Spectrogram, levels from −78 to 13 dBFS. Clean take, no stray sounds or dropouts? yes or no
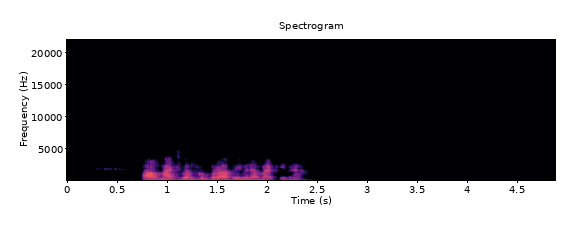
yes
